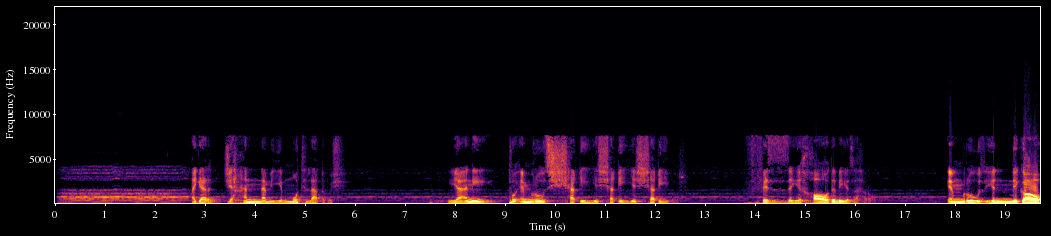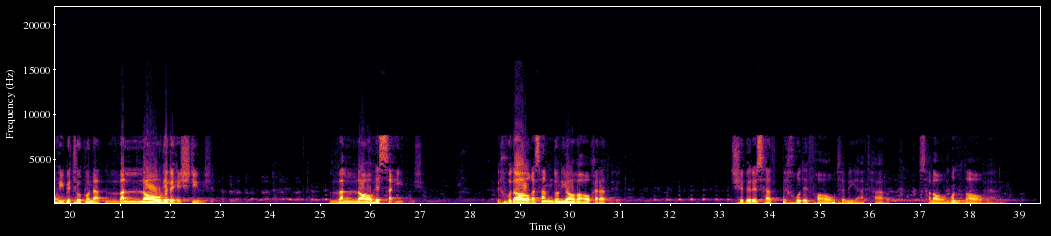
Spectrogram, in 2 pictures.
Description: ایکنا/ سخنرانی شنیدنی درباره نگاه حضرت فاطمه زهرا(س) را بشنوید.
